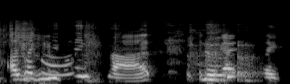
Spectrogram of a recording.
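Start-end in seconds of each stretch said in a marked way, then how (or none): 0.4-1.6 very high, drawn-out mock Irish; bad Irish accent. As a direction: exaggerate a terrible Irish accent, slowly. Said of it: "it really got really bad".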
